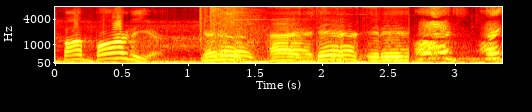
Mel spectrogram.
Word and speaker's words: Bombardier: As a military historian, it is in fact pronounced Bombardier.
